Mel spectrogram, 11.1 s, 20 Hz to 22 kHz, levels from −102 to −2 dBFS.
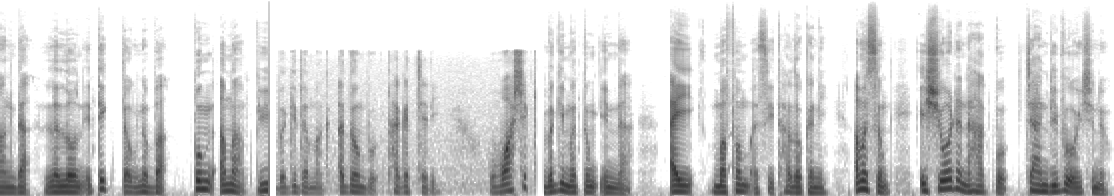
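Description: Right after "ꯇꯧꯅꯕ ꯄꯨꯡ ꯑꯃ", at 2.68 s, there's an 80 ms gap, then the speech goes duller, nothing above 7.6 kHz, a bit quieter, with a faint new noise floor. That's likely the input switched to a poorer device, and it switches back at 5.44 s.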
